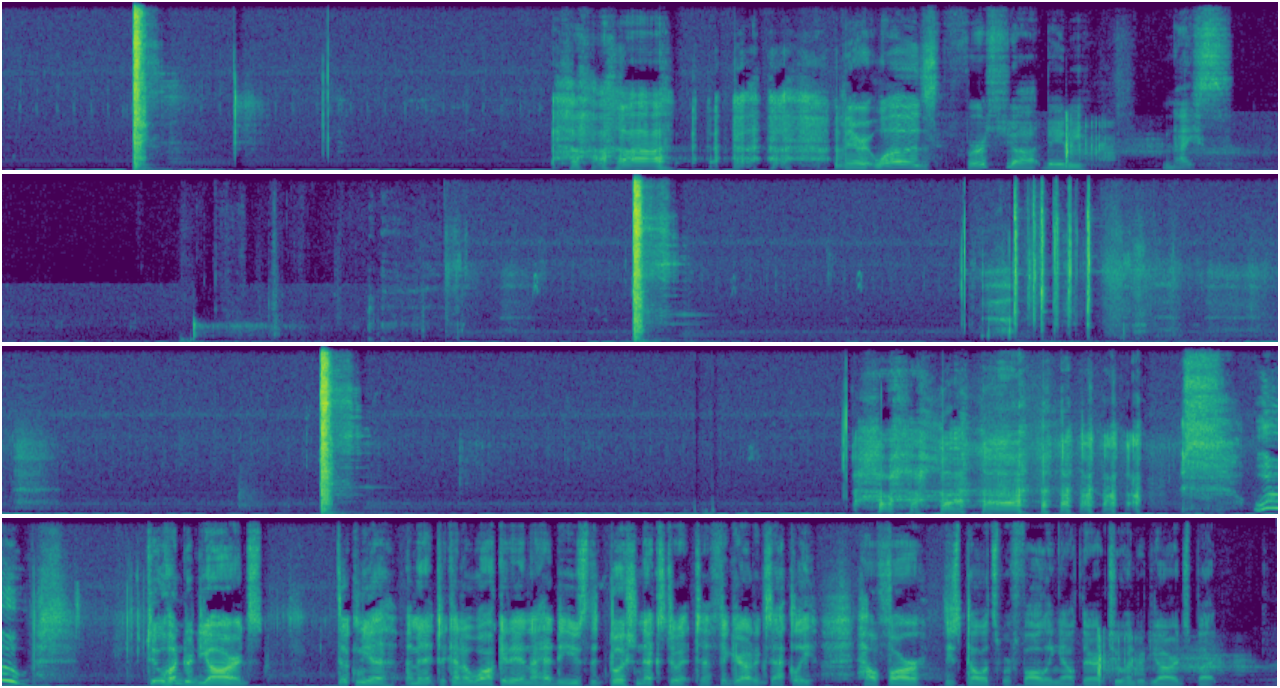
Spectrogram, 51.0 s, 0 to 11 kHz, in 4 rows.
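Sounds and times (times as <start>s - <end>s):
air rifle shot: 1.3s - 2.0s, 19.1s - 19.8s, 28.7s - 29.2s.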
